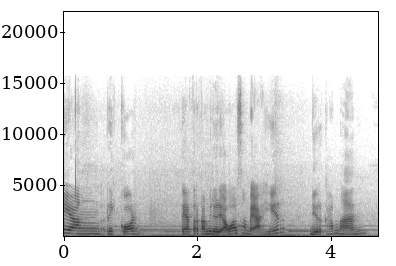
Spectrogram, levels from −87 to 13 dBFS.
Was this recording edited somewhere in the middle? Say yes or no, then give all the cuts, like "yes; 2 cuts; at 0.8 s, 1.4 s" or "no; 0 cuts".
no; 0 cuts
